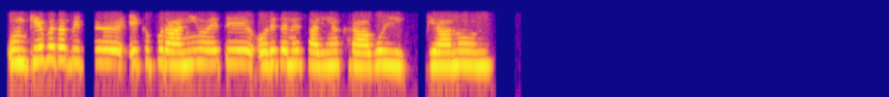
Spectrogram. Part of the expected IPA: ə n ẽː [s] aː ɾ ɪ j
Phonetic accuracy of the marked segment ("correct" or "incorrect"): correct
